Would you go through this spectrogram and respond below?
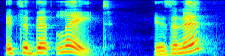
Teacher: When you use rising intonation in the second part, the tag, it usually suggests that you are uncertain, that you're seeking for a response, that you're really asking a question.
